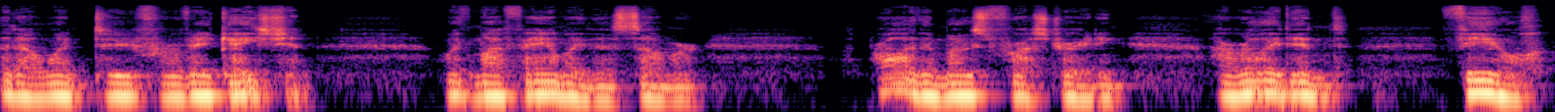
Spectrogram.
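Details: Adult man with right vocal fold paralysis from nerve injury during partial thyroid removal about seven and a half months earlier, after two vocal fold injections, recorded before medialization laryngoplasty with Gore-Tex and arytenoid adduction; unilateral vocal fold paralysis.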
